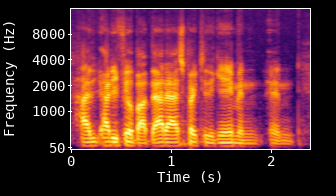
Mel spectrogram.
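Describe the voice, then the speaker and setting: A man's voice: low-pitched, fairly even intonation, fast talker, a bit bright. A male reporter asking questions at a press conference, stumbling and repeating words as he starts.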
